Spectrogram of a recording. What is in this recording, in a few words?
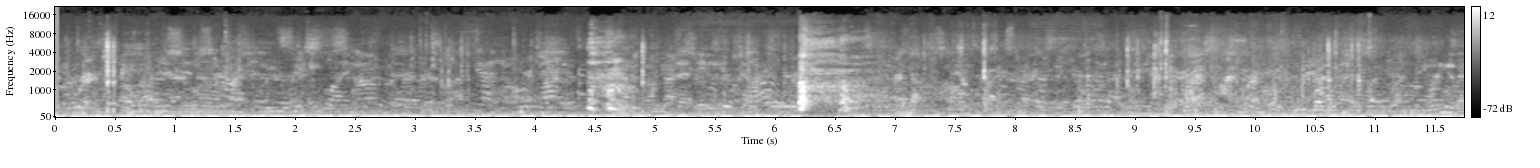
Call Center Din; Kennewick WA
